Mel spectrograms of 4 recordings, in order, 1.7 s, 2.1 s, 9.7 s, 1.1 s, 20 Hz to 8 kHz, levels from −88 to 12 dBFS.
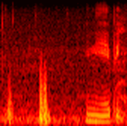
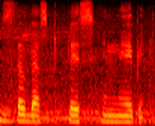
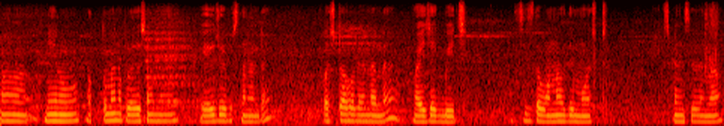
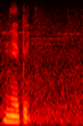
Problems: constant background noise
